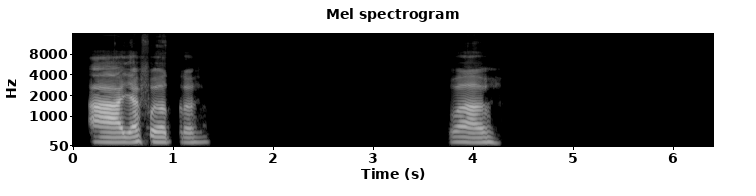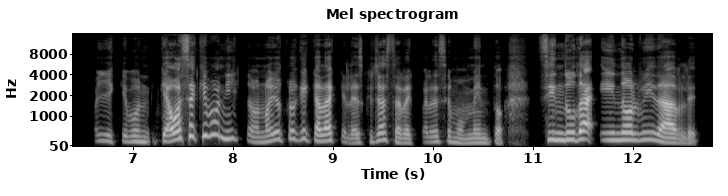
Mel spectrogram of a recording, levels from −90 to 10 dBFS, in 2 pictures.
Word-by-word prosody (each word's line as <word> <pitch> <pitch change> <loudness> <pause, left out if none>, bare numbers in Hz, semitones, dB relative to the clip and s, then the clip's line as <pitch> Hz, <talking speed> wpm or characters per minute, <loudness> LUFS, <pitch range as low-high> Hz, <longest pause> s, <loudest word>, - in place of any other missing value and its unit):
Ah, 160 -2 +7
ya 165 +3 +2
fue 170 -1 -2
otro. 160 0 -6 2.4
Wao. 160 -1 -1 2.4
Oye, 195 -3 -11
qué 185 -1 -13
bon 175 -2 -6
qué, 195 - 0
o 255 - +6
sea, 360 +2 +2
qué 370 +2 -3
bonito, 275 - -5
¿no? 180 +4 -4
Yo 245 +2 -3
creo 265 -2 -7
que 275 +2 -6
cada 205 0 +4
que 190 -7 -18
la 140 - -8
escuchas 170 +11 -5
te - - -3
recuerda 150 +4 -8
ese 175 0 -10
momento. 145 -2 -8 0.3
Sin 240 -1 -1
duda 245 +2 +5
inolvidable. 230 -8 +1
180 Hz, 130 wpm, -22 LUFS, 160-235 Hz, 2.4 s, Ah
